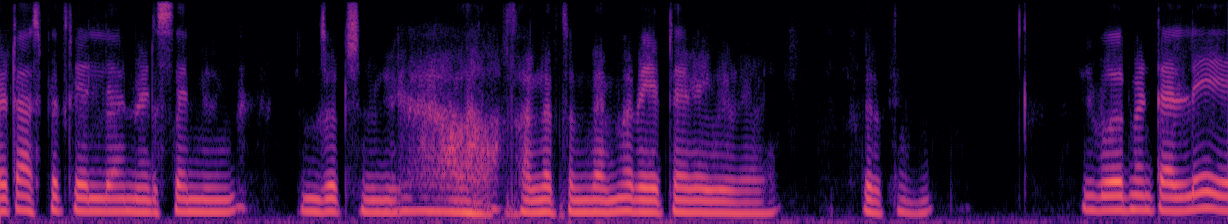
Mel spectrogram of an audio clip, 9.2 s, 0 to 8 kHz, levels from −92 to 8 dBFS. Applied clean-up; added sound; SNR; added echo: neural diffusion model UNIVERSE++.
